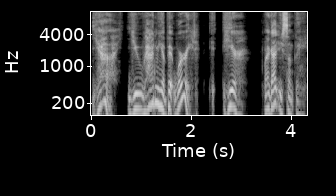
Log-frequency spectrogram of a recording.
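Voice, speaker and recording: A man playing an earnest, lovesick teenage schoolboy in an expressive, emotional story dialogue. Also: a little high, normal speed, breathy edge, no echo, exaggerated voice. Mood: friendly.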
